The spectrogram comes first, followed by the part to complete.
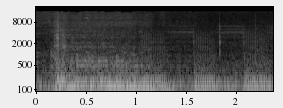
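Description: An Audi car engine starting with a deep rumble, then rock music with a pulsing bass guitar comes in about a second in, its bass beat about twice a second.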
